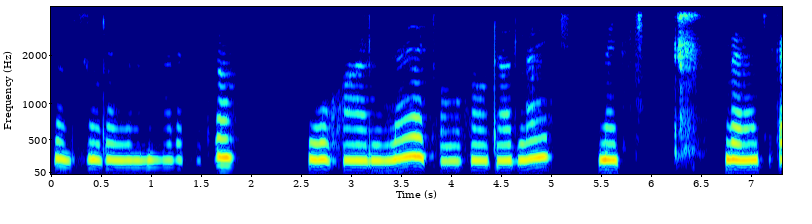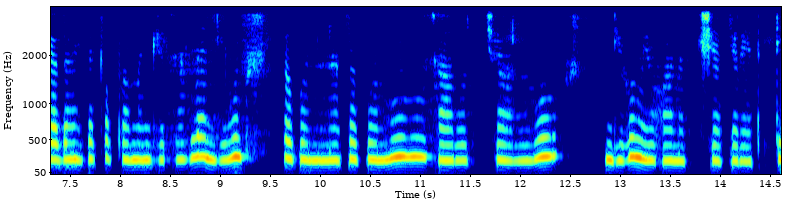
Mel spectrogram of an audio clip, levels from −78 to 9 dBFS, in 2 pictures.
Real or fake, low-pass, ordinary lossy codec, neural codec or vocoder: real; 3.6 kHz; AAC, 16 kbps; none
